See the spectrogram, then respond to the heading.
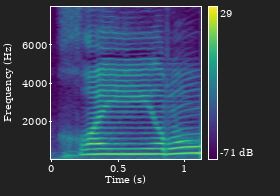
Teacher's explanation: huruf ra dibunyikan secara tafkhim karena barisnya lemah tanwin maka dibacanya tebal pangkal lidah angkat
